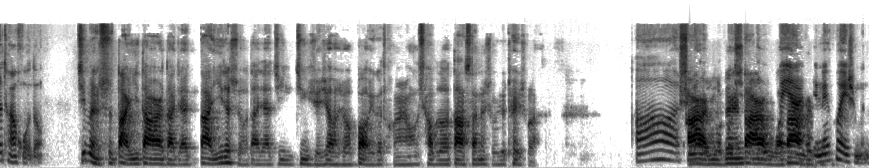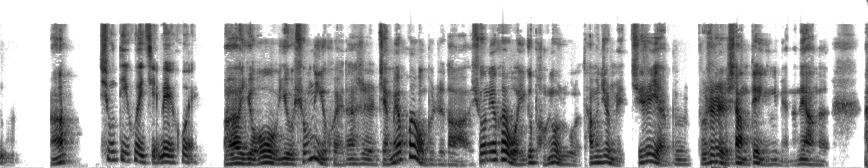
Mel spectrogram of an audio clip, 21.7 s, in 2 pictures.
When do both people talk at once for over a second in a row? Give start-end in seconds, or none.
8.6-10.2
